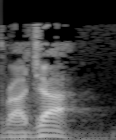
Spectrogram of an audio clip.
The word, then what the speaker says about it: Roger: And so the way they pronounce Roger in the Virgin Islands is Raja.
